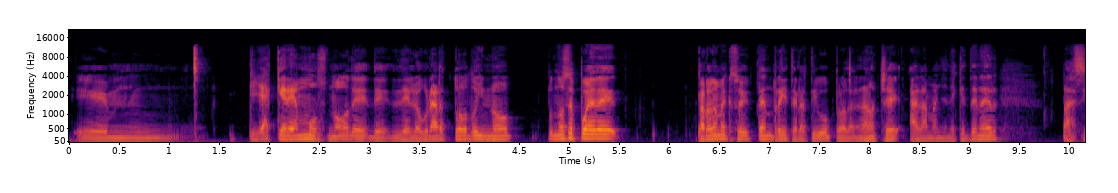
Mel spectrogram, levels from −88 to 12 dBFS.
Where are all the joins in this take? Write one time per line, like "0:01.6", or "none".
none

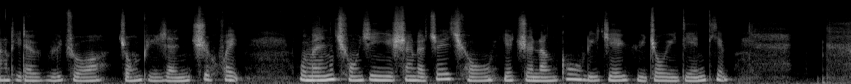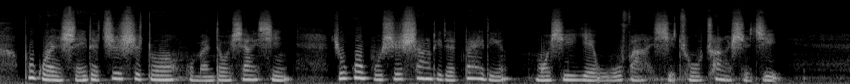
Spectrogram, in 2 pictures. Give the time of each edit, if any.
0:07.9

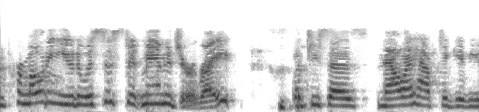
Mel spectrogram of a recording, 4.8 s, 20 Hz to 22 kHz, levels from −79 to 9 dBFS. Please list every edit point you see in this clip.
0:02.0
0:03.1

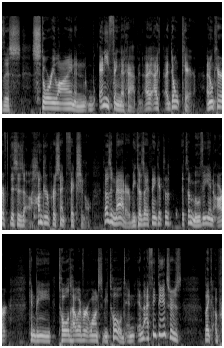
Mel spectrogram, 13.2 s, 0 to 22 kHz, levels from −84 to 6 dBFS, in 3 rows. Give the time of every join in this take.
0:03.1
0:09.9
0:11.2

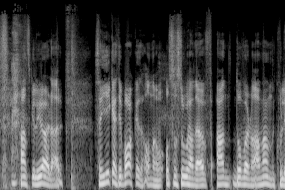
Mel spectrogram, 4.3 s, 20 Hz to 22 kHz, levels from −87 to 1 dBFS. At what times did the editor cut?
none

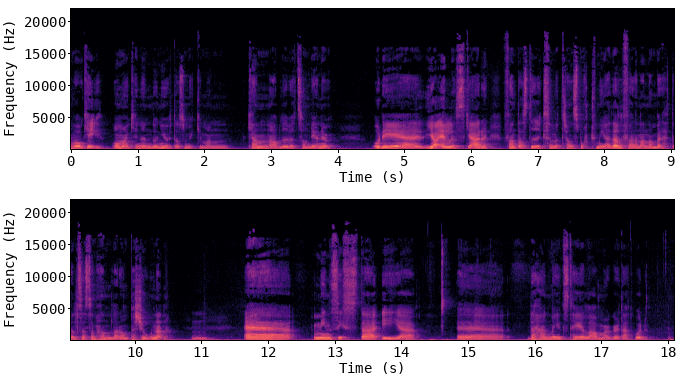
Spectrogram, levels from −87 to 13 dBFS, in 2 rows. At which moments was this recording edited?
none

